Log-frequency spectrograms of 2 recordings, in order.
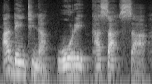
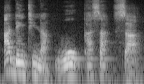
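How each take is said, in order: First: The 're' syllable after 'wu' is pronounced. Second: The 're' syllable after 'wu' is left out. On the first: "that can be said as" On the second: "usually when you speak it, you don't put a re"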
